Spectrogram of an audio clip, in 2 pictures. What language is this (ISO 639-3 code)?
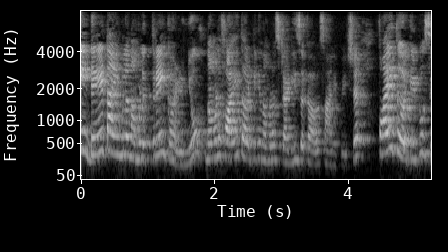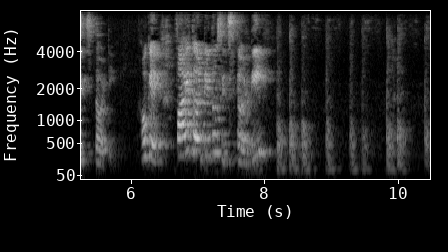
mal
